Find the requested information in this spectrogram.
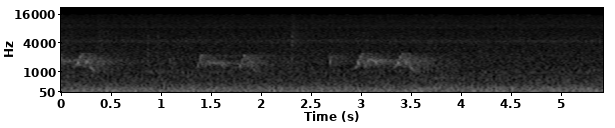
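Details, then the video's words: Two eastern whip-poor-wills dueling at 22:42 on 19 May 2021 near Davis Creek Road, Seneca, South Carolina, on a 69 °F night. Rhythmic three-part whistled phrases, each ending in a falling slur, come in quick succession over a low rumble. "Dueling whippoorwills"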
